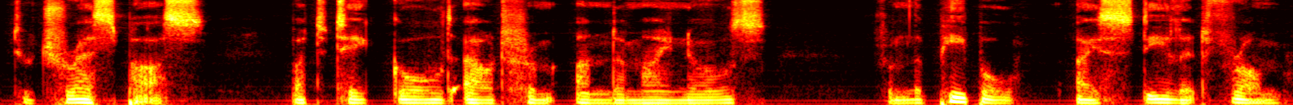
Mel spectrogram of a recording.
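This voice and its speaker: Man voicing a low, slow, menacing dragon brute. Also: husky, dry recording, heavily acted. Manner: slow, deliberate, threatening. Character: brutish, menacing male dragon in rabbit form.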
